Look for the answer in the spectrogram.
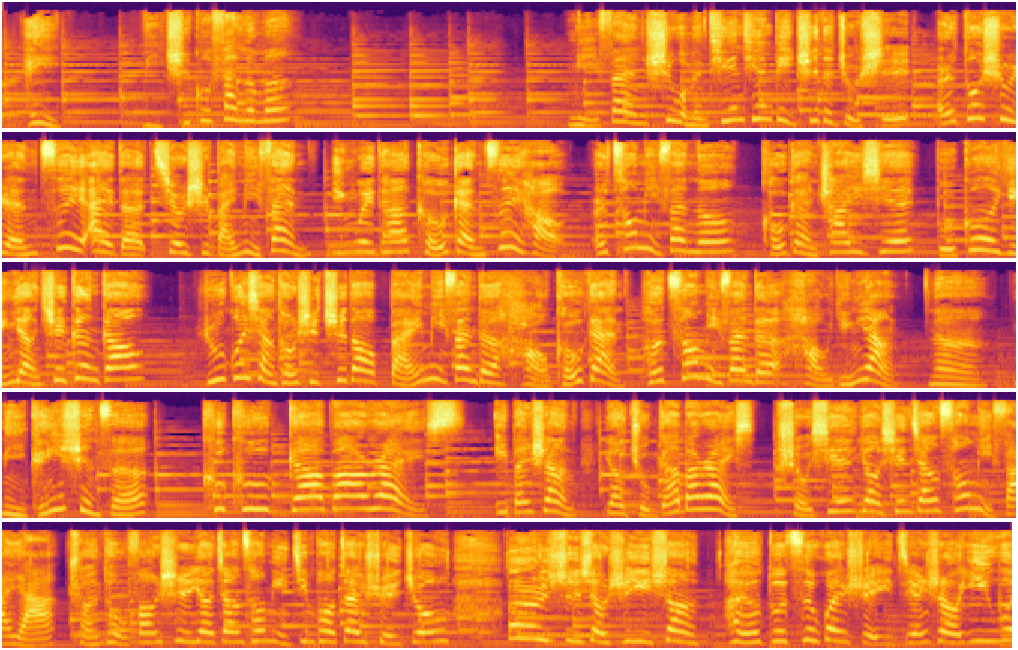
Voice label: educational video VO; Cuckoo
